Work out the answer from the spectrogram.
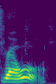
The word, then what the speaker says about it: Raoul: the other versions also i always say his name ral cause that's how they say it in the movie for some reason which makes no sense like it's raul that's like how the name is said but everyone in the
